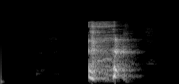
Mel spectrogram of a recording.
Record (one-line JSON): {"cough_length": "1.8 s", "cough_amplitude": 26810, "cough_signal_mean_std_ratio": 0.31, "survey_phase": "beta (2021-08-13 to 2022-03-07)", "age": "18-44", "gender": "Female", "wearing_mask": "No", "symptom_none": true, "smoker_status": "Never smoked", "respiratory_condition_asthma": false, "respiratory_condition_other": false, "recruitment_source": "REACT", "submission_delay": "1 day", "covid_test_result": "Negative", "covid_test_method": "RT-qPCR", "influenza_a_test_result": "Negative", "influenza_b_test_result": "Negative"}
